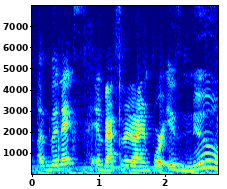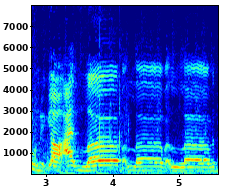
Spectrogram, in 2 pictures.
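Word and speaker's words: Nuun: ambassador time for is noon y'all I love love love this product so this is noon hey afternoon it's not done it is noon like noon as far as the time of the day I get a lot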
